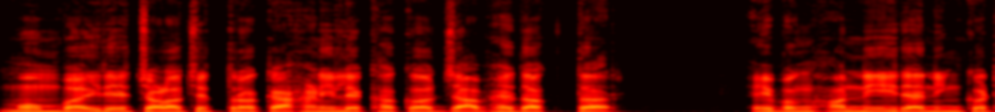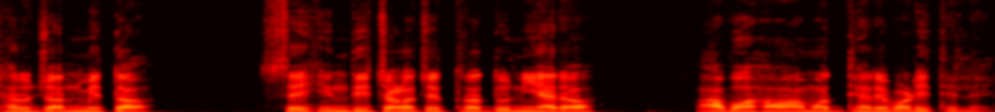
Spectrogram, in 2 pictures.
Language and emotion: Odia, neutral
